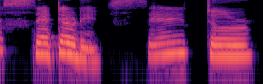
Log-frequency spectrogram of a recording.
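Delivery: "सैटरडे" as SAT-er-day, then syllable by syllable; slow model pronunciation. Shown as a demonstration. Teacher drilling learners, "सैटरडे" slowly broken up. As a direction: draw out "सैटरडे" with pauses between syllables. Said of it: "ये क्या है?".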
